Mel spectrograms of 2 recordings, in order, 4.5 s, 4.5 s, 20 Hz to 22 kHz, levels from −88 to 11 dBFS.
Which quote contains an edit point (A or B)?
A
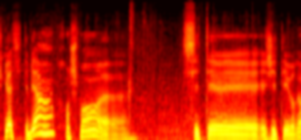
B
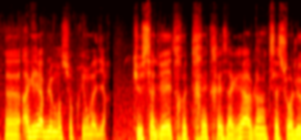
B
